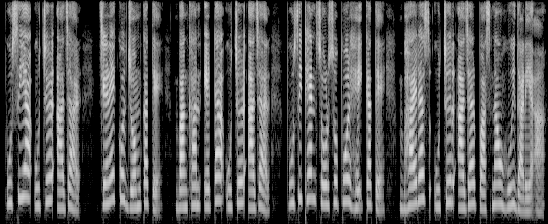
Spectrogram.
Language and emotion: Santali, neutral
